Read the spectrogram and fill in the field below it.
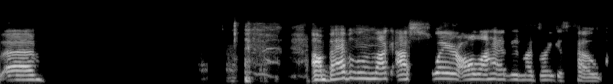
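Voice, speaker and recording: Southern gal rambling on a livestream, lots of ums, voice kinda going, dull dry mic sound. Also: female voice, on the high side, sharp tone, no echo. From Southern United States. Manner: rambling, chatty, many fillers. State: losing her voice. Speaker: true crime livestream host. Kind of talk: casual livestream chat reading comments.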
